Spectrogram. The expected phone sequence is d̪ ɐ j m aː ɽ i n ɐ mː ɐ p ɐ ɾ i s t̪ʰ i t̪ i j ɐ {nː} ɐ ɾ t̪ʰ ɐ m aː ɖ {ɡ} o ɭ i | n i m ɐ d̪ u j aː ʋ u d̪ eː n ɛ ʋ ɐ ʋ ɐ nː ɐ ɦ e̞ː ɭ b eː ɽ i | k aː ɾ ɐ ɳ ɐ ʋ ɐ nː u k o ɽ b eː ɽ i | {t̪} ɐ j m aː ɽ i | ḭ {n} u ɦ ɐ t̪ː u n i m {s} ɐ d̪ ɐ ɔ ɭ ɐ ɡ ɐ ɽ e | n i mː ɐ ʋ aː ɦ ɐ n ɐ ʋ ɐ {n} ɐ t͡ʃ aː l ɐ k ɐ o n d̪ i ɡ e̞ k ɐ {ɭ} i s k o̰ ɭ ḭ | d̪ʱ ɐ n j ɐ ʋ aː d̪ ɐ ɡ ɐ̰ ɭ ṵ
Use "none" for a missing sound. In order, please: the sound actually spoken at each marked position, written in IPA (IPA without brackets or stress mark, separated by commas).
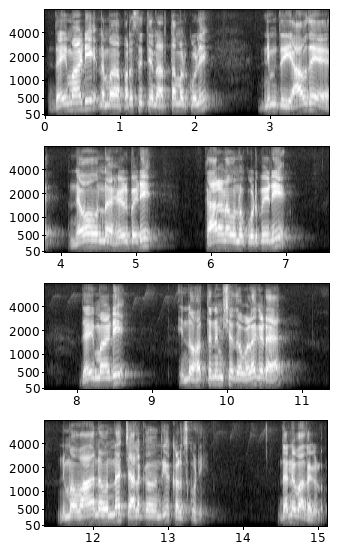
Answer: nː, k, d̪, nː, ʂ, nː, ɭ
